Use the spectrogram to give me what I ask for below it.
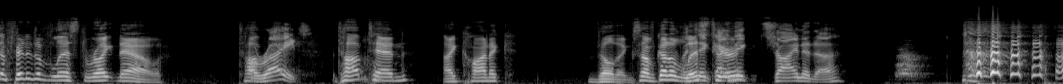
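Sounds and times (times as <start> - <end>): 
speech: 0.0 - 1.7, 2.4 - 5.2, 5.9 - 8.5, 9.6 - 10.0
dog barking: 8.9 - 9.4
dog whining: 9.0 - 9.4
laughter: 9.6 - 10.6.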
